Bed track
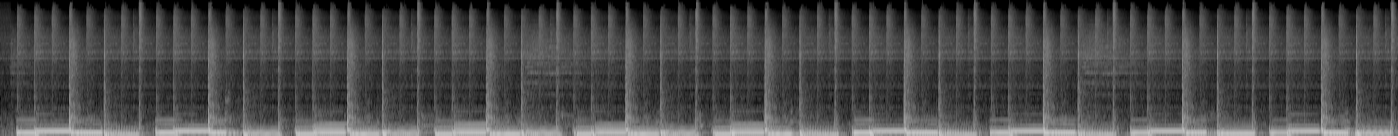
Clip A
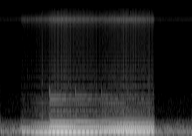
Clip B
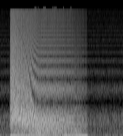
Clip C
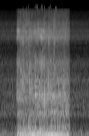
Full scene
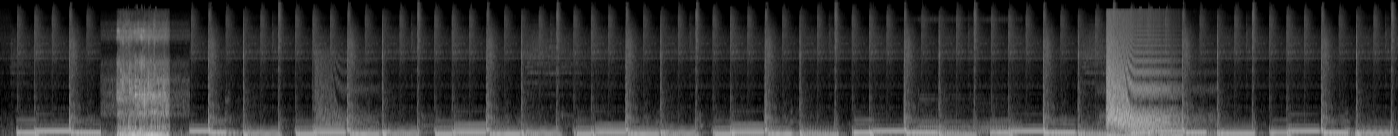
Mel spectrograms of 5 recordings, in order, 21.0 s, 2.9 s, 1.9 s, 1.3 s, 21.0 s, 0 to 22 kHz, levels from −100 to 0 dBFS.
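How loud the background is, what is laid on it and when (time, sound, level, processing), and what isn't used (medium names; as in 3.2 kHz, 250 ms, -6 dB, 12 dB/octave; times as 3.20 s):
bed track -11.5 dB
1.50 s: replace with C -4 dB
4.56 s: add B -17.5 dB + four-pole ladder low-pass 5 kHz, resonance 40%
13.03 s: add A -12.5 dB + high-pass 960 Hz 6 dB/octave
16.44 s: add B -1.5 dB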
